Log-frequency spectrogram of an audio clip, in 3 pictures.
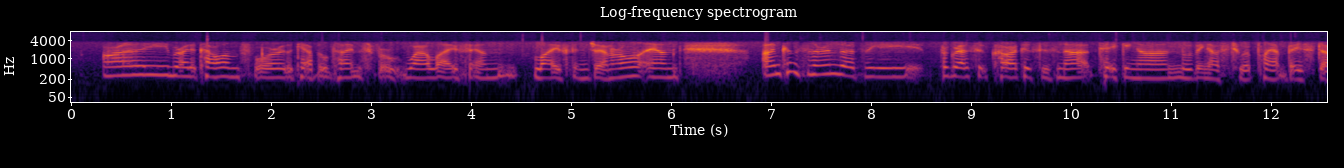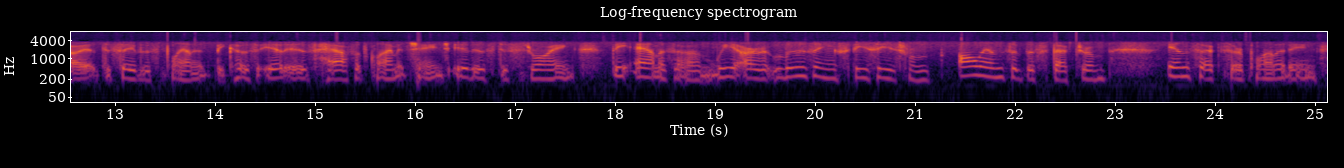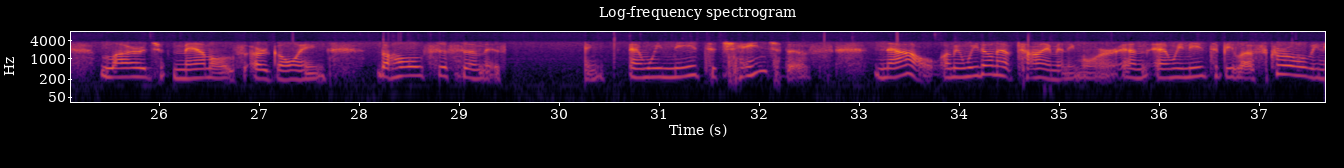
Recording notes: answers listener phone calls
